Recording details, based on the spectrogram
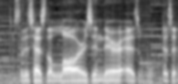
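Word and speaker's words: Larze: Lars. Lars Z. Although the I think the E is silent. H silent. So it's Lars.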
